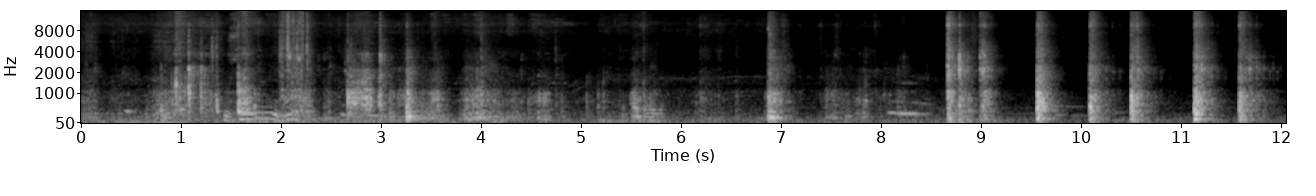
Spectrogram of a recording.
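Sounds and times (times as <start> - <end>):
knocks on hard plastic: 8.7 - 12.0.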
